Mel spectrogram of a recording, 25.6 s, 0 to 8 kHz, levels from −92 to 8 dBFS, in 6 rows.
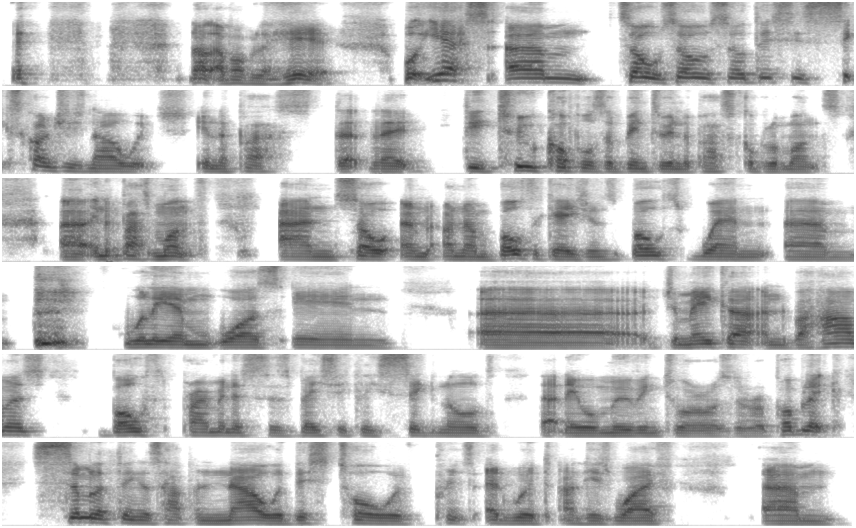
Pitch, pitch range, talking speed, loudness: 105 Hz, 100-130 Hz, 195 wpm, -23 LUFS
